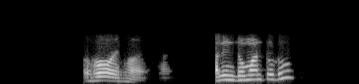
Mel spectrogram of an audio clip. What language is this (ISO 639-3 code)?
sat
